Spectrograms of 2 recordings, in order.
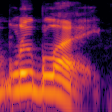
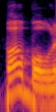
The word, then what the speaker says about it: Bublé: And Michael Bublé. Everybody says, his name is, it's written, it looks like it's Bubble or something, but no, it's pronounced Bublé.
